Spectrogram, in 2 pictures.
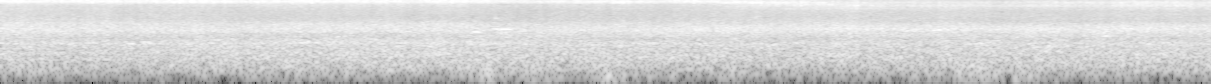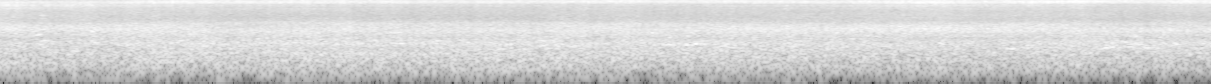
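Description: A large crowd of men and women talk and shout loudly nearby.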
